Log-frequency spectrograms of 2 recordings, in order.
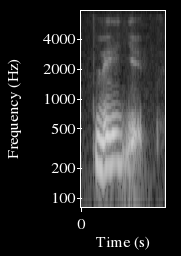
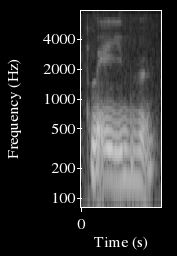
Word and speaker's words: played: Entonces no decimos play it. Pronunciamos como una D, played.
